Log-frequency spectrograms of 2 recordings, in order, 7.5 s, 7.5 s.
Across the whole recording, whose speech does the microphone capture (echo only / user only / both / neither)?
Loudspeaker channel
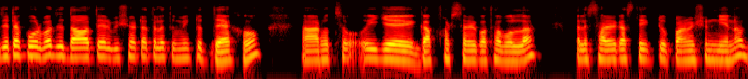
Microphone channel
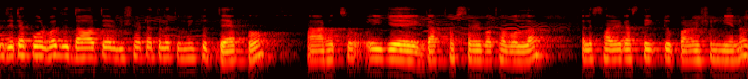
echo only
